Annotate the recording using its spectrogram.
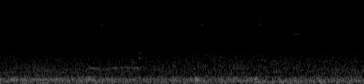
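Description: Soft menu clicks tick as a selection moves.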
